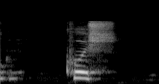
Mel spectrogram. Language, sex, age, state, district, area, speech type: Hindi, female, 30-45, Madhya Pradesh, Jabalpur, urban, read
